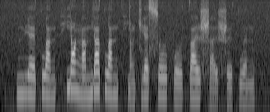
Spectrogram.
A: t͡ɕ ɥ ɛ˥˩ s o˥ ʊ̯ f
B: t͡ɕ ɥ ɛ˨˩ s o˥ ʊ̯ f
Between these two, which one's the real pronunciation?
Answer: A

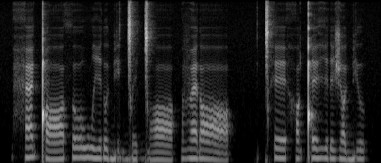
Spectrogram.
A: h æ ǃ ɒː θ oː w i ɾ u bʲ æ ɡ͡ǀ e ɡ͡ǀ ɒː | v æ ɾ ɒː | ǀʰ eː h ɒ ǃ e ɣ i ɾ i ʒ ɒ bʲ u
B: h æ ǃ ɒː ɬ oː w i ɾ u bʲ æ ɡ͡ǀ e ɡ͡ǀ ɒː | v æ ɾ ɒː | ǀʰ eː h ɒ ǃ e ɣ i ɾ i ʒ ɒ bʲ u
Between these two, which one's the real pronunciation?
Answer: A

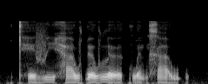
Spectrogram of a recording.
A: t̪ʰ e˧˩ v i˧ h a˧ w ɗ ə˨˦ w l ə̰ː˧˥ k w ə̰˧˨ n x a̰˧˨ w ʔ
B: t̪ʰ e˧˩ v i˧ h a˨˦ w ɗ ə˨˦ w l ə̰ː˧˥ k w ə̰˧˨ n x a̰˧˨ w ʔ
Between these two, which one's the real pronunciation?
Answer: B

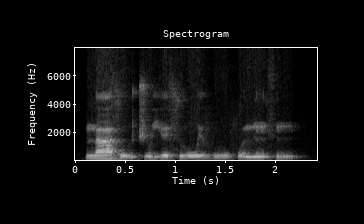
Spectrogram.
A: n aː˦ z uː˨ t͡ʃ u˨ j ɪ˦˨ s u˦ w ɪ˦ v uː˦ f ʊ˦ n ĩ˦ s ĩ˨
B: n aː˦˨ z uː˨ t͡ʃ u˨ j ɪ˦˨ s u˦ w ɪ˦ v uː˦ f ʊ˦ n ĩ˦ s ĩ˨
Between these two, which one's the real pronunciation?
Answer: A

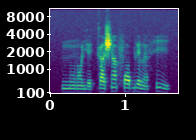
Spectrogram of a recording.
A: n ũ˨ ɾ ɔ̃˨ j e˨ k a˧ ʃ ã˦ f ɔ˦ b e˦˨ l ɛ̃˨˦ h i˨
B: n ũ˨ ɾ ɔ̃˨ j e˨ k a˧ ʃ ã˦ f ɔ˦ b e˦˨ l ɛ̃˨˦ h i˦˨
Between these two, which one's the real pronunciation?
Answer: B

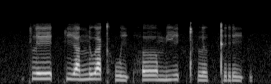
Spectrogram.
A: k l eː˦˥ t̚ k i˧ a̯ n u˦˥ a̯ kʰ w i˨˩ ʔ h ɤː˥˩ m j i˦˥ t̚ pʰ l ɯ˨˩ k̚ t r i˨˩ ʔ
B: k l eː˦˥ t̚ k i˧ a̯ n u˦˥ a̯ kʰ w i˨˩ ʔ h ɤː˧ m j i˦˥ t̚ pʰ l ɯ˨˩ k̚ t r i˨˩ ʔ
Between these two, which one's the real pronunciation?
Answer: B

